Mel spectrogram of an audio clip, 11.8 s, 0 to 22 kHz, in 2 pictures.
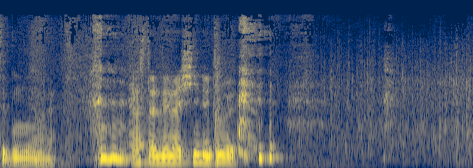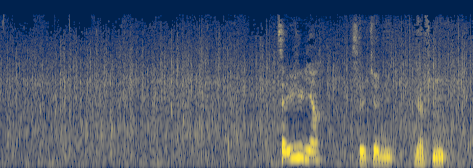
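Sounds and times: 
speech: 0:00.0 - 0:03.5, 0:09.4 - 0:11.5
steady rain pattering on a surface: 0:00.0 - 0:11.8
laughter: 0:01.2 - 0:01.7, 0:03.0 - 0:03.6.

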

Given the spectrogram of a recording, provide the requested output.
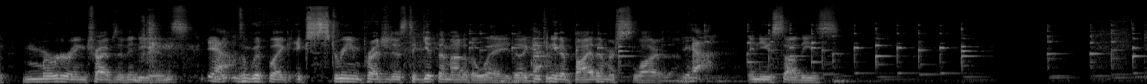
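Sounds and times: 
speech: 0:00.0 - 0:08.6
phone ringtone with a bright repeating melodic pattern: 0:04.5 - 0:11.4.

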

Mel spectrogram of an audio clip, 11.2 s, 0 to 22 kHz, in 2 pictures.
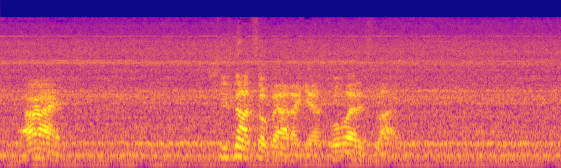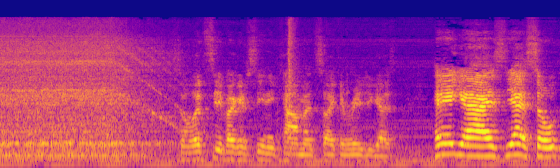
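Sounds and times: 
blender running: 0:00.0 - 0:07.9
speech: 0:02.2 - 0:04.2, 0:07.5 - 0:11.2.

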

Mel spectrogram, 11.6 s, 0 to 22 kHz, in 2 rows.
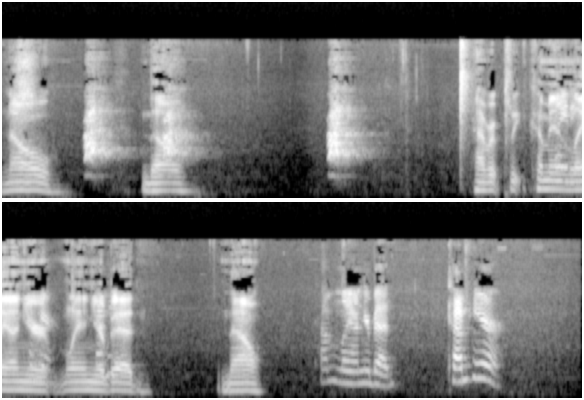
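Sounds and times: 
speech: 0:00.0 - 0:00.6, 0:01.4 - 0:02.0, 0:04.7 - 0:07.3, 0:08.0 - 0:10.9
dog barking at something: 0:00.8 - 0:02.2, 0:03.3 - 0:03.9.

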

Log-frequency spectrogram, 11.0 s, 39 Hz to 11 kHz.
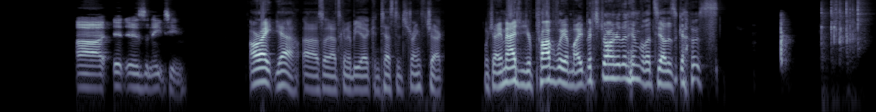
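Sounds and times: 
speech: 0:01.0 - 0:02.4, 0:03.1 - 0:09.0
dice tumbling across a hard table: 0:10.3 - 0:10.9.

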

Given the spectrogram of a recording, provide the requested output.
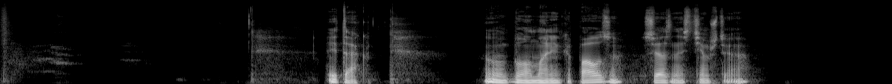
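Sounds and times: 
cat meowing plaintively: 0:00.0 - 0:01.4
speech: 0:03.3 - 0:03.8, 0:04.8 - 0:07.6.

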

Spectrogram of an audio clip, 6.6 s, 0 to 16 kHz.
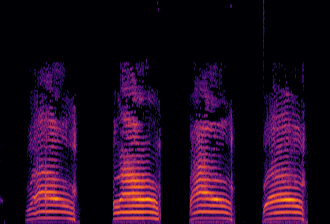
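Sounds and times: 
cat meowing: 0:00.5 - 0:01.6, 0:02.2 - 0:03.2, 0:03.8 - 0:06.2.

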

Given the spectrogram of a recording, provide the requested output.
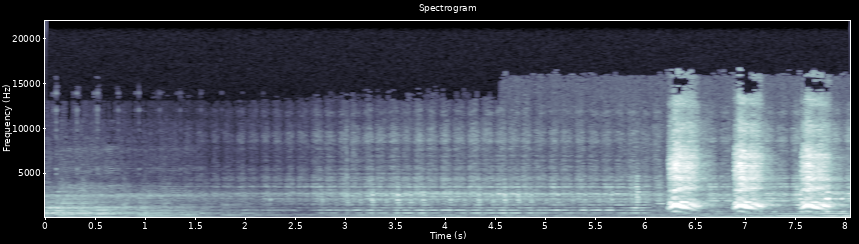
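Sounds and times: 
crow cawing: 0:06.2 - 0:08.0.

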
